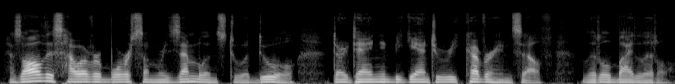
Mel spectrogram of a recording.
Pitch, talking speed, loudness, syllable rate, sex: 105 Hz, 160 wpm, -20 LUFS, 5.2 syllables/s, male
